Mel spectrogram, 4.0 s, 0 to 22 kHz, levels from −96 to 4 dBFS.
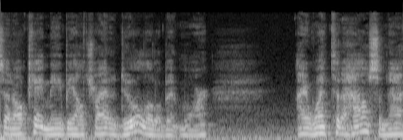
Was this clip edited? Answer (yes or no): no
